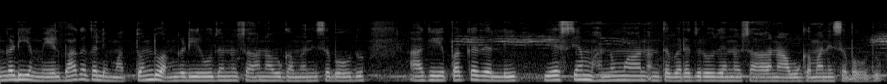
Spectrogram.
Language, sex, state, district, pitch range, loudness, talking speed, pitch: Kannada, female, Karnataka, Bijapur, 175-200 Hz, -27 LUFS, 110 wpm, 185 Hz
